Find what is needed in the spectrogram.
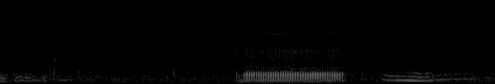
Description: Frenchie Kiara snoring very loud.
